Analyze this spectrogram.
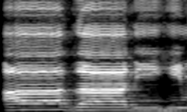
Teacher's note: अन यफ़क़हूहु वफ़ी आज़ानिहिम, हमजा को खड़ी ज़बर की वजह से और जाल को अलिफ मद्दा की वजह से खींच कर अदा करेंगे।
